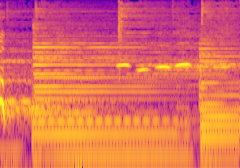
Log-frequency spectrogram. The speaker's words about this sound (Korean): 이 휘파람 소리 이제 자주 들으시면 반갑죠.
